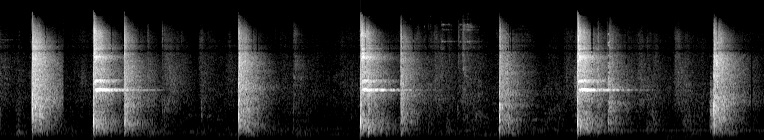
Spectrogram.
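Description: About ten sharp smacks of a softball into a leather fielding glove and of thrown balls striking, every two to three seconds and sometimes in quick pairs. Each echoes in a large indoor training hall, and several carry a brief metallic ring.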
